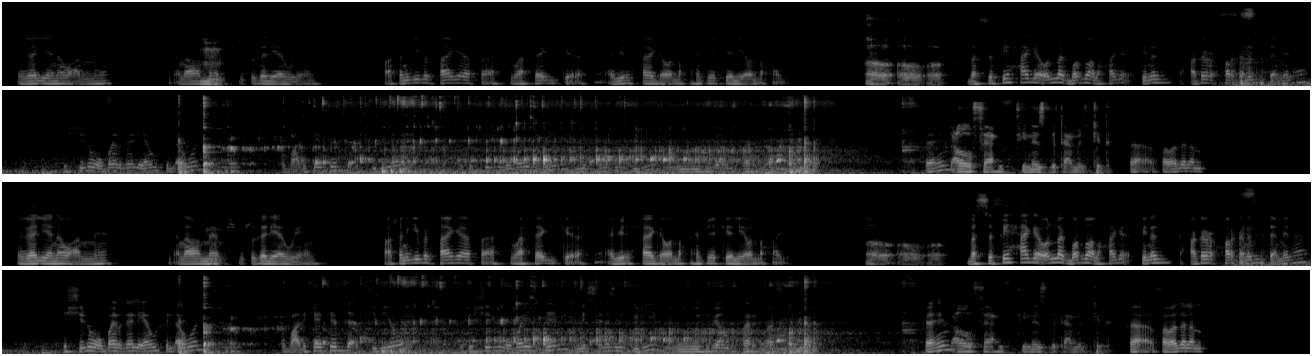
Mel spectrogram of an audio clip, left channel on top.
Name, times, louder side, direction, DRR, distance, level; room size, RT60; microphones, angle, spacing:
voice 1, 0.2-1.1 1.7-2.2 2.5-3.2 3.8-7.8 9.7-13.1 13.7-15.1 15.9-17.2 17.7-21.1 22.3-22.6 24.4-25.1, right 5 dB, 45° right, 0.3 m, -41 dB
voice 2, 8.6-9.4 22.6-24.2, left 5 dB, 55° left, 0.4 m, -40 dB
sound 1, 12.2-24.1, left 3 dB, 25° left, 0.7 m, -39 dB
4.0 x 2.5 x 2.5 m
head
